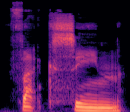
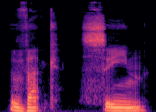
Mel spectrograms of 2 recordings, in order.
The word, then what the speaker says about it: vaccine: a disease so vaccine note the pronunciation of vaccine the two c's in the middle the first c is the k sound the second c is the s sound vaccine vaccine and you can have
